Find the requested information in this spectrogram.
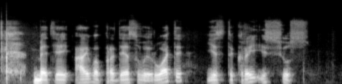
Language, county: Lithuanian, Kaunas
